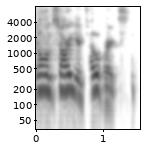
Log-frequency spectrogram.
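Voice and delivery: high, loud sarcastic sorry; mock apology. Amputee mock-apologizing to the speaker, loud and high sarcastic. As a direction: pretend remorse while still ribbing. Amputee keeps teasing him.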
